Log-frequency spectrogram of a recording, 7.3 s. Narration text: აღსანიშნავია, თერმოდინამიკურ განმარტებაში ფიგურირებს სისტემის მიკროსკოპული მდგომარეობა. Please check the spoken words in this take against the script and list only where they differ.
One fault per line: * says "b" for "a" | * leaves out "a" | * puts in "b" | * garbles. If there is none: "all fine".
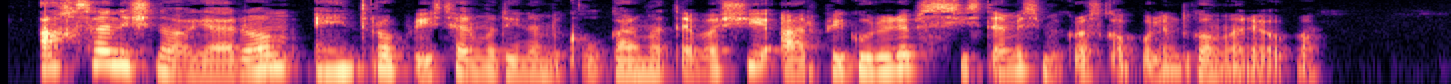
* puts in "რომ ენტროპიის"
* puts in "არ"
